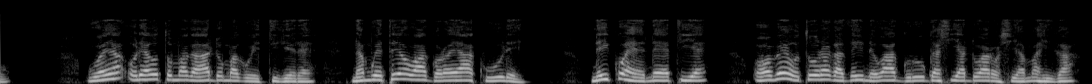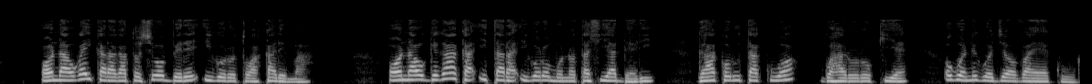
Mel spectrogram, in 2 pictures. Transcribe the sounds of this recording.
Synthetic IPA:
ɣwɔjaʔoɾeaotomaɣaːdomaɣwetiɣeɾɛ | namwetejɔwaɡɔɾɔjakuːɾe | neikohɛnɛːtiɛ | ɔβɛotoːɾaɣaðeinewaɡuɾuɡaɕiadwaɾɔɕiamaɦiɣa | ɔnaoɣaikaɾaɣatoɕobeɾeʔiɣoɾotwakaɾema | ɔnaoɡeɣakaʔitaɾaʔiɣoɾomonɔtaɕiadɛɾi | ɣakoɾutakuɔ | ɡwhaɾoɾokiɛ | oɣwɔneɣwɔd͡ʒɛhɔvaɛːkuːɣa

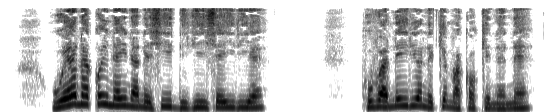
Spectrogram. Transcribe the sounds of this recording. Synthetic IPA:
ɣweanakoinainaneɕidiɣiɕeiɾiɛ | huβaneiɾiɔnekemakɔkenɛnɛ

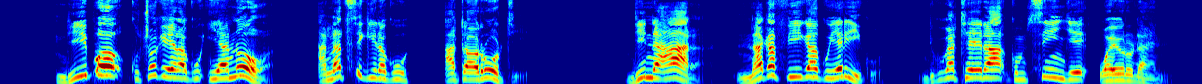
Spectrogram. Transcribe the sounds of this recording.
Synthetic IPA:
ndipɔkut͡ʃɔkɛɾakuʔianɔwa̰ | anat͡sʰik̬iɾak̬u | ataɾɔtḭ | ndinaaɾa̰ | nakafikak̬ujɛɾikɔ | ndikukatʰɛɾakum̩t͡sʰind͡ʒɛwajɔɾɔɗa̰ːni

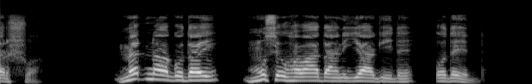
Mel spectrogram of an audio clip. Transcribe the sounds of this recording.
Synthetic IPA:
ɐɾʃʊ̰wa̰ | mɛɗɪnaːɡɔd̪ɐj | mʊsɛwʊɦɐwaːd̪aːnjaːɡiːd̪ɛ | ɔd̪e̞ːd̪ːɐ̥

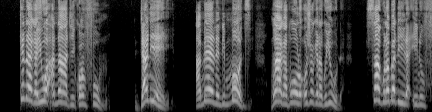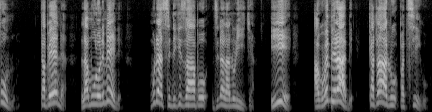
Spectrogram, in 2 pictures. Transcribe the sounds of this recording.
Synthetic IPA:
kɛnakaiwaʔanat̬ikwaɱfuːmu | daniɛlḭ | amɛnɛndim̩mɔd͡zi | mwakap̬ɔlɔʔɔt͡ʃɔkɛɾak̬ujuɗa̰ | sakulaɓaɗiɾaʔinuɱfumu | kapɛna̰ | lamulɔlimɛnɛ | munasindik̬izapɔd͡zinalanulḭːd͡ʒa̰ | ijɛ | akupɛmpʰɛɾaɓɛ | katatupat͡sʰiːku

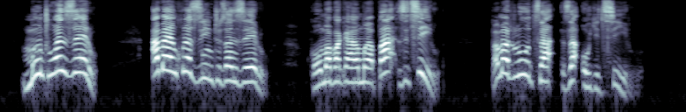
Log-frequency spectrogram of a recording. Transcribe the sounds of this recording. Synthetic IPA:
muntʰuwanzɛɾṵ | amajaŋkʰulazintʰuzanzɛːɾṵ | kɔmapak̬amwapazit͡sʰiɾṵ | pamatulut͡sʰazaʔut͡ʃit͡sʰiːɾṵ

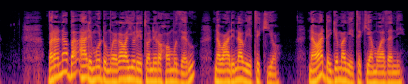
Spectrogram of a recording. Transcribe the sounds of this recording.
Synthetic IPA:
baɾanabaʔaɾemoːdomwɛɣawaioɾetwɔneɾɔɦɔmoðɛɾu | nawaɾenaweːtekʰiɔ | nawadɔiɡemaɣeːtekiamwaðani

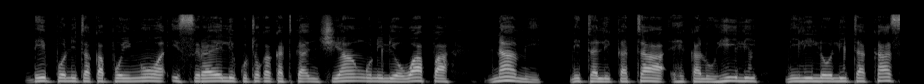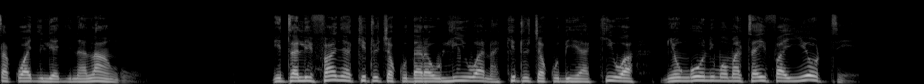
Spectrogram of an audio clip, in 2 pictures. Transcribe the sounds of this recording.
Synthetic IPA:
ndipɔnitakapɔiŋɔaʔisɾaɛlikutɔkakati̥kaɲ̩t͡ʃijaŋɡunilijɔwapa | nami | nitalikataːhɛkaluɦili | nililɔlitakasakwaːʄilijaʄinalaŋɡu | nitalifaɲakitut͡ʃakuðaɾauliwanakitut͡ʃakuðihakʰiwa | miɔŋɡɔnimwamataifajɔtʰɛ

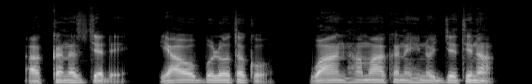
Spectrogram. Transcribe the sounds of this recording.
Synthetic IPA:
ʔɐkːɐnɐs̬d͡ʒɛᶑɛ̰ | jaːɔbːɔloːt̪ɔkːɔ | waːnɦɐmaːkɐnɐhɪnhɔd͡ʒːɛt̪ɪna

